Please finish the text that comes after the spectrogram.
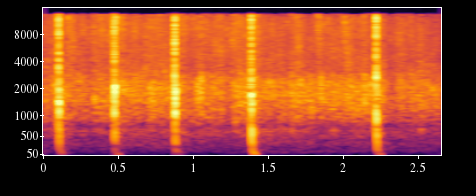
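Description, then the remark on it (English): A few sharp hand claps land at uneven intervals over a soft, hissy wash of scattered clapping from a church audience applauding the speaker's wife, with no one speaking. “would you clap your hands for her? I'm gonna clap if nobody else does.”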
